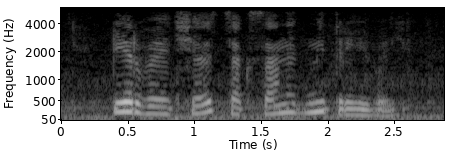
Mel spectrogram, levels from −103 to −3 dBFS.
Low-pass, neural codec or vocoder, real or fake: 5.4 kHz; none; real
